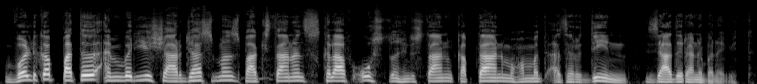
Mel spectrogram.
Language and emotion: Kashmiri, neutral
